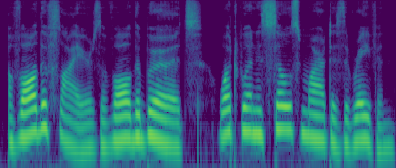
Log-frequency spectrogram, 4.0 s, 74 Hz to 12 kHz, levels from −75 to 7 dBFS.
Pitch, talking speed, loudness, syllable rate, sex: 180 Hz, 240 wpm, -17 LUFS, 5.0 syllables/s, female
